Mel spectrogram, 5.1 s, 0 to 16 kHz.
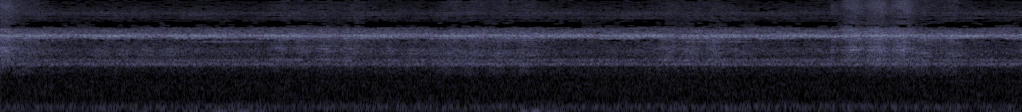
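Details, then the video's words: A high, even cricket trill runs throughout, swelling briefly near the end, with a soft low-frequency rumble beneath. "1 Hour of Cricket Sounds"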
